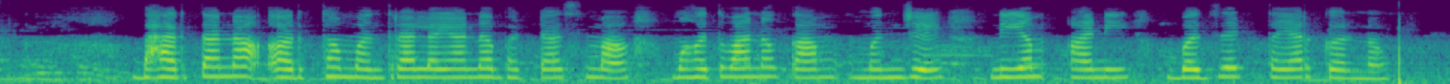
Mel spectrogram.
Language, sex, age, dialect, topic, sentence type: Marathi, female, 18-24, Northern Konkan, banking, statement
